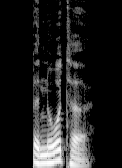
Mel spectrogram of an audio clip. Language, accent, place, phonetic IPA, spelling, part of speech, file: German, Germany, Berlin, [bəˈnoːtə], benote, verb, De-benote.ogg
- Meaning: inflection of benoten: 1. first-person singular present 2. first/third-person singular subjunctive I 3. singular imperative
